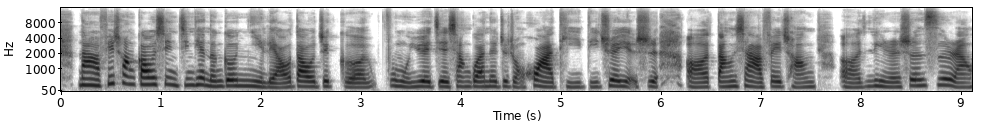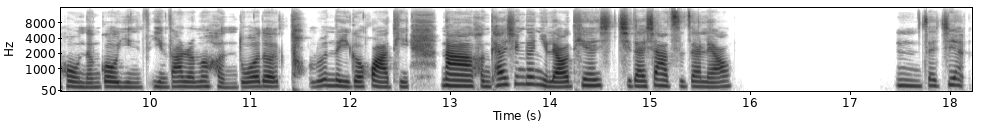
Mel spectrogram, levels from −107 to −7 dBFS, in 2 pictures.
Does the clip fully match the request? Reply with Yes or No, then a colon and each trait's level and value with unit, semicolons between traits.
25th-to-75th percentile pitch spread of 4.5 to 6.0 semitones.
No: average, 3.5 semitones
